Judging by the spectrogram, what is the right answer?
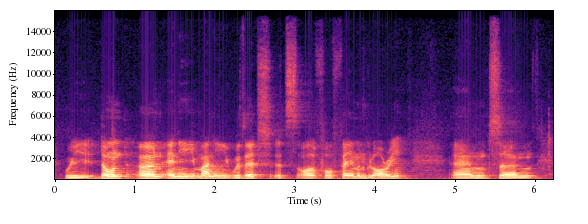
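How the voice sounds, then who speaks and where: A man speaks at a very slow pace in a monotone with flat intonation. Audible room echo is present. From Germany. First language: German. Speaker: software engineer and conference speaker. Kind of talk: conference talk. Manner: halting, many fillers.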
